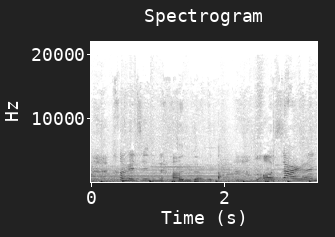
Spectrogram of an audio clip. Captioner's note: heartbeat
